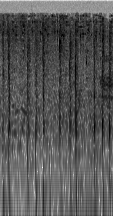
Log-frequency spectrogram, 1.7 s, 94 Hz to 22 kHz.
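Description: Horse hooves clip-clop in a steady, even rhythm in The Witcher 3, the horse moving at a walk through a city, with a voice talking over the hoofbeats.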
